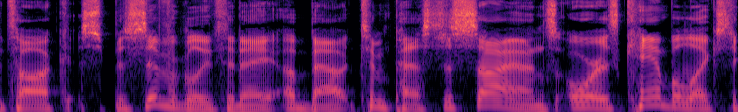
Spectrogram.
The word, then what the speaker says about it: Scion: and it is pronounced Scion not skion or Pyon as I heard one kid say but Scion like the car okay so you know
